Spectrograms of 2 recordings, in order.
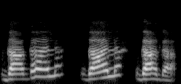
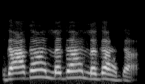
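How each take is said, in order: First: The syllables are grouped as gagal, gal, gaga. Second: The syllables are grouped as gaga, laga, laga, ga. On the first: The speaker calls it right. "त्याचे व्यवस्थित उच्चार करा" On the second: The speaker calls it wrong. "कोणी काय करतं, गागा लगा लगा गा असं पण म्हणतं"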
